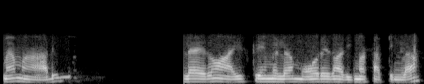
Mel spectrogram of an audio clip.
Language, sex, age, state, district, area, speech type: Tamil, male, 30-45, Tamil Nadu, Thoothukudi, urban, conversation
